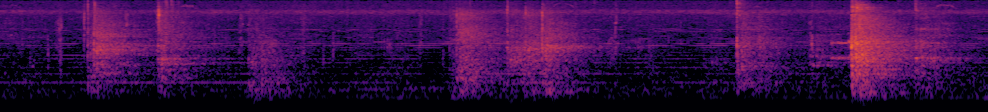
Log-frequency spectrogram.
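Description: Quiet room tone broken by a handful of faint thuds and knocks, the loudest near the end.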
